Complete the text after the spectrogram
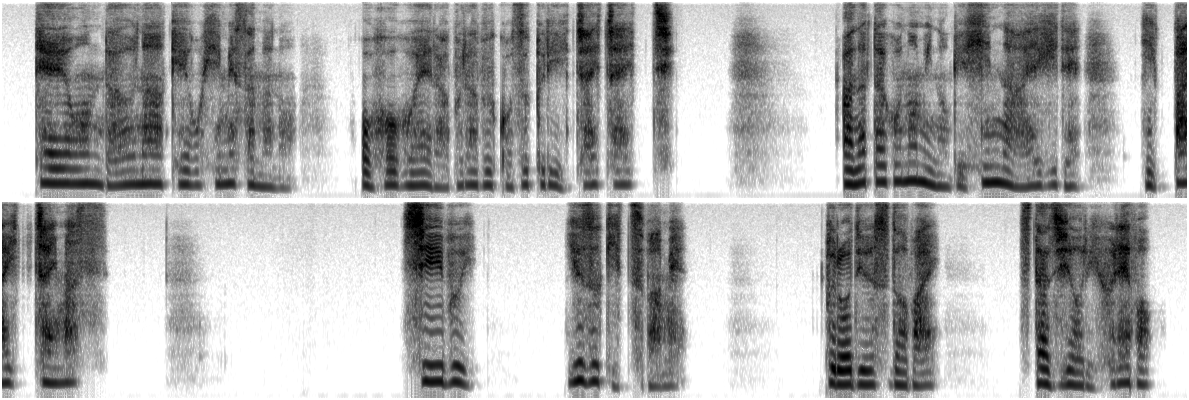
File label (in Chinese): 报幕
